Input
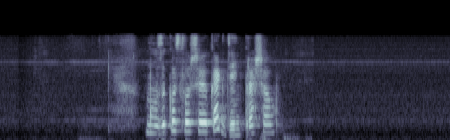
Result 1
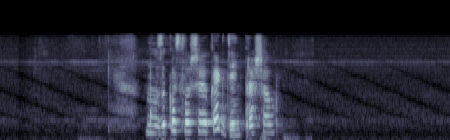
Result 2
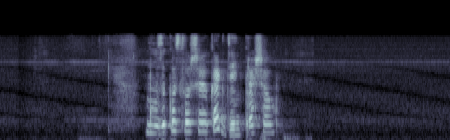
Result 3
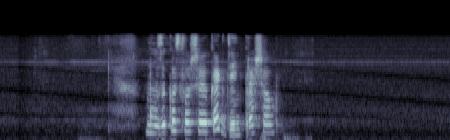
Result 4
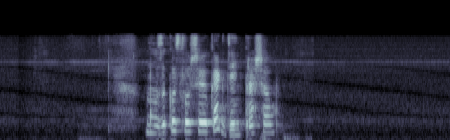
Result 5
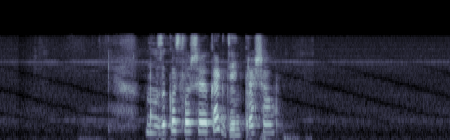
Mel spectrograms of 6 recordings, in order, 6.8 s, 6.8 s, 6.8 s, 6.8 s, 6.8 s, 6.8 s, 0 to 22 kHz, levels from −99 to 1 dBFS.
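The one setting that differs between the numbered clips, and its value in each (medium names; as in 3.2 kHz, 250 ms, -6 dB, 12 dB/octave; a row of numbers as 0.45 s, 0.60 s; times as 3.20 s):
Shepard-style phaser, rate: 1.2 Hz, 0.52 Hz, 0.24 Hz, 0.35 Hz, 0.79 Hz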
